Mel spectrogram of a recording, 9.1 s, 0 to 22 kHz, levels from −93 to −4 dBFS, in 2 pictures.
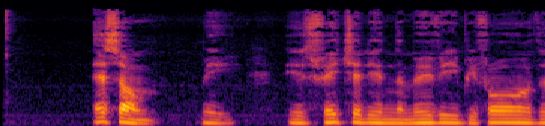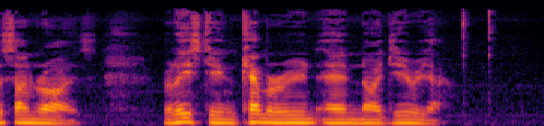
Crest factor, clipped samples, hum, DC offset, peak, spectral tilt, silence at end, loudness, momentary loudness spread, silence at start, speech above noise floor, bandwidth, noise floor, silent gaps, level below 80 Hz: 22 dB; under 0.1%; none; under 0.1%; -6 dBFS; -5 dB/octave; 0.65 s; -26 LUFS; 19 LU; 0.05 s; 44 dB; 16.5 kHz; -69 dBFS; none; -62 dBFS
